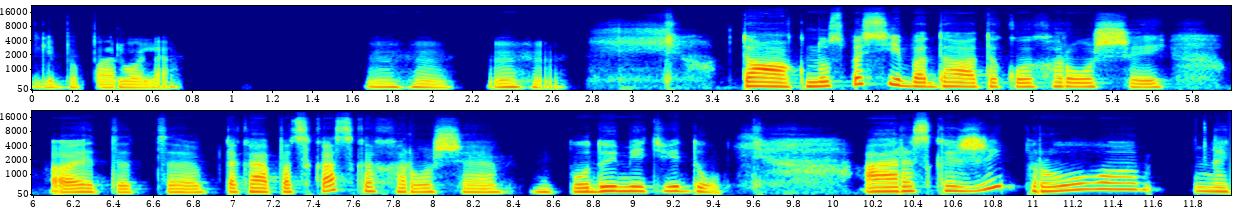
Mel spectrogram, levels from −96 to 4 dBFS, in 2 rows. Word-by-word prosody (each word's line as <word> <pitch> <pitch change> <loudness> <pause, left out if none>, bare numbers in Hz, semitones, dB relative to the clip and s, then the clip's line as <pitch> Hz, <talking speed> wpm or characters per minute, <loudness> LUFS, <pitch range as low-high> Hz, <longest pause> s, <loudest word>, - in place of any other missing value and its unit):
Либо 145 -3 -9
пароля? 145 +3 -5 0.9
Мгм. 160 -3 -5 0.2
Мгм. 165 +1 -5 0.9
Так, 200 -2 +6
ну 200 +1 +5
спасибо. 270 - +2
Да, 185 -1 +3
такой 180 0 -1
хороший, 175 -3 0 0.4
а, - - -1
этот, 155 -2 -3
э 155 -1 -1
такая 175 0 +2
подсказка 200 +6 0
хорошая, 165 -2 -1 0.3
буду 180 +4 +4
иметь 210 0 +1
ввиду. 205 -4 -1 0.7
А 190 +2 +5
расскажи 220 - +2
про, 285 +8 +1 0.3
м, 190 -2 -1
180 Hz, 115 wpm, -22 LUFS, 165-205 Hz, 0.9 s, Так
